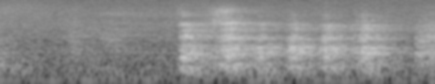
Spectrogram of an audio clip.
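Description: Quiet room tone for about a second, then a person's voice talking indistinctly in a meeting room.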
